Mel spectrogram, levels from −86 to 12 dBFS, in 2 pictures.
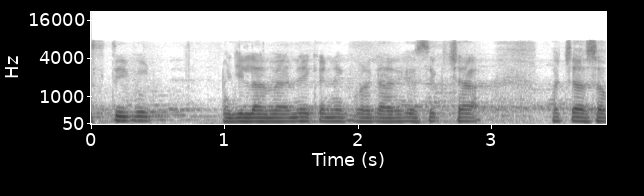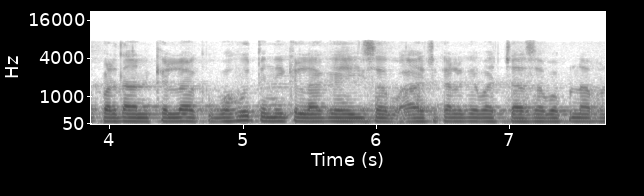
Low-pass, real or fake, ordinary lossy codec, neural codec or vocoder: none; real; none; none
